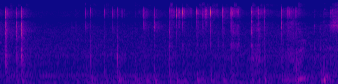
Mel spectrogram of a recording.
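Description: Fingernails tap quickly on the hard plastic shell of a suitcase, making a fast, clicky, typing-like patter of short, dry taps. The taps are low and soft, with little ring.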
